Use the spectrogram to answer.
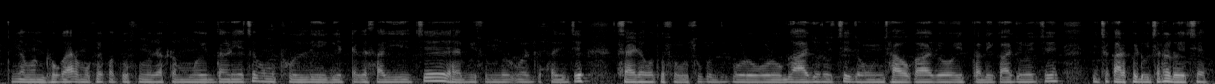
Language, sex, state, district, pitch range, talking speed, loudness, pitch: Bengali, male, West Bengal, Dakshin Dinajpur, 110-115 Hz, 195 wpm, -36 LUFS, 110 Hz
